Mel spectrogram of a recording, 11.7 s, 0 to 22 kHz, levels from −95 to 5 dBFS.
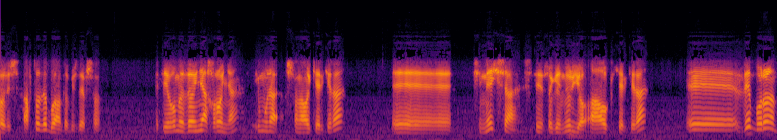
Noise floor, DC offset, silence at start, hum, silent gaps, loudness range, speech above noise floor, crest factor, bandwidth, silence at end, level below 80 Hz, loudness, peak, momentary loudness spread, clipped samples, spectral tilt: -58 dBFS; under 0.1%; 0 s; none; none; 4 LU; 37 dB; 20 dB; 8 kHz; 0.05 s; -68 dBFS; -19 LUFS; -2 dBFS; 12 LU; under 0.1%; -3 dB/octave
